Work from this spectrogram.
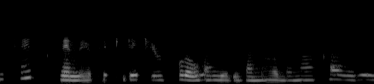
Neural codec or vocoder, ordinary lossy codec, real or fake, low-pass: codec, 16 kHz, 0.5 kbps, X-Codec, HuBERT features, trained on general audio; MP3, 32 kbps; fake; 3.6 kHz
